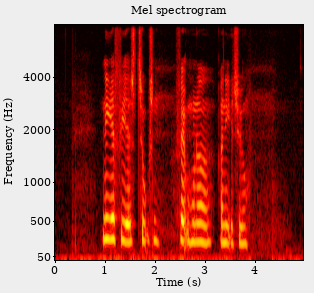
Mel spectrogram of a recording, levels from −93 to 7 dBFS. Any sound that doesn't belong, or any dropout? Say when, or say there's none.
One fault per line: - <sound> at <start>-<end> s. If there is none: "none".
none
